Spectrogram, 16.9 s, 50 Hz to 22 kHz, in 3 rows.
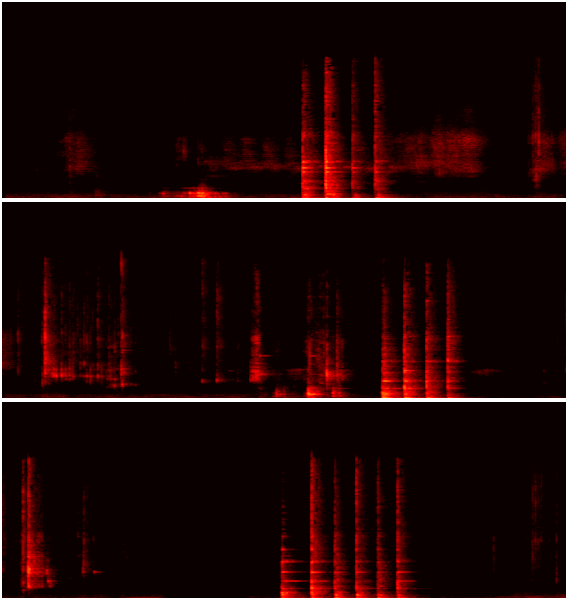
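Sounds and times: eggs cracking against glass bowl: 6.0s - 9.1s.

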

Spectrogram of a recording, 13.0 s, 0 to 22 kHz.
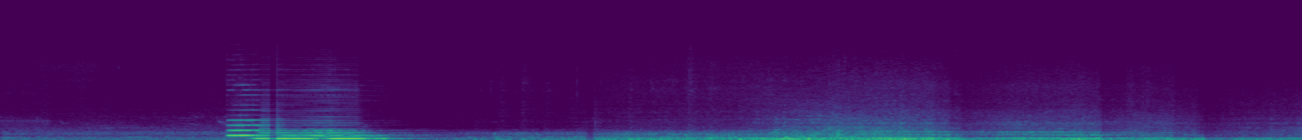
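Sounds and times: train rumble: 0.0s - 13.0s
train horn blast: 2.2s - 4.4s.

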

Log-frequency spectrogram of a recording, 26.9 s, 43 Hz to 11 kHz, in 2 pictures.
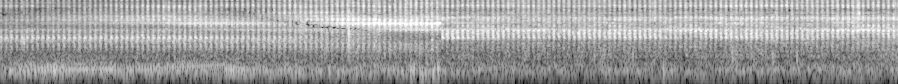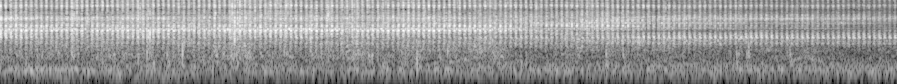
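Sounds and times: small motor mechanical chatter: 0.0s - 26.9s.

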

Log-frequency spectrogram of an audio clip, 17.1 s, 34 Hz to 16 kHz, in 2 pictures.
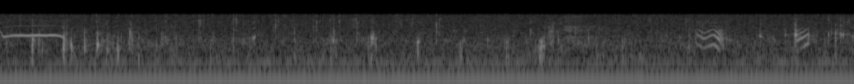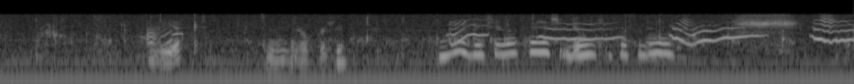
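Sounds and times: puppy squealing: 0.0s - 0.8s, 7.0s - 7.3s, 7.9s - 8.2s, 10.0s - 10.6s, 12.9s - 17.0s
dog licking puppy: 0.0s - 17.0s.

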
